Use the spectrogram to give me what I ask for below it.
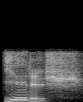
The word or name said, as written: Yiddish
